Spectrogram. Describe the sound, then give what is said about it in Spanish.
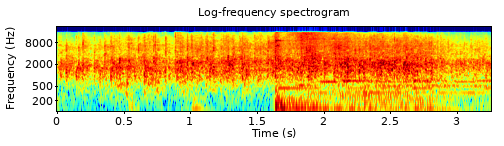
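An applause sound effect: dense, steady clapping runs throughout, and about halfway through a sustained low tonal chord joins in and swells the sound until it eases slightly at the end. “Teoría de conspiración con aplauso.”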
